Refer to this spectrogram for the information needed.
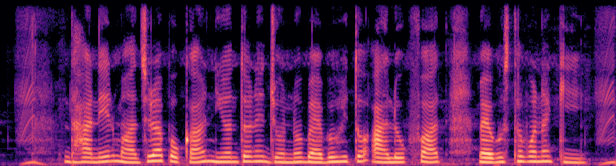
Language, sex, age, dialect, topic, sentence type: Bengali, female, 18-24, Northern/Varendri, agriculture, question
